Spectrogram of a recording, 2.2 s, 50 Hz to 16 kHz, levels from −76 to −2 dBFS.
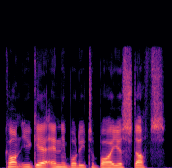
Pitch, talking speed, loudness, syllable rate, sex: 170 Hz, 225 wpm, -18 LUFS, 5.6 syllables/s, male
